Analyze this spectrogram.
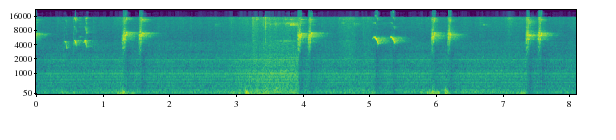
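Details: Common iora, locally konin, a young home-kept bird losing its juvenile speckles and used as a lure bird; scattered high sharp whistled notes, some doubled, with brief rustles and background hum.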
